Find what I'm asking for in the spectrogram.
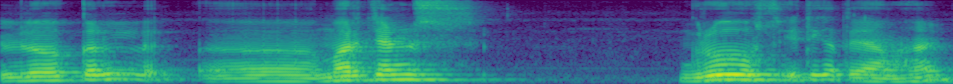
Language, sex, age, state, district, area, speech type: Sanskrit, male, 30-45, Karnataka, Dharwad, urban, spontaneous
